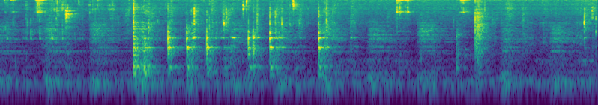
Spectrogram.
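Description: Garam masala frying in about three tablespoons of hot oil, with a steady sizzle and repeated clinks and scrapes of a spoon stirring the pan, loudest in the middle stretch.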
